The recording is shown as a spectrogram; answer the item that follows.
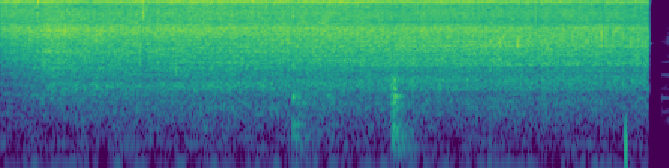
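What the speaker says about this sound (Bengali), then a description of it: "ভালোভাবে একটু নাড়িয়ে নেব ভাজা ভাজা হয়ে গিয়েছে এবার গোবিন্দভোগ চালটা এর মধ্যে দিয়ে দেবো" Gobindobhog rice and moong dal fry in a pan with a steady, close sizzle, broken by a couple of soft stirring scrapes, then a brief knock before it cuts off.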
